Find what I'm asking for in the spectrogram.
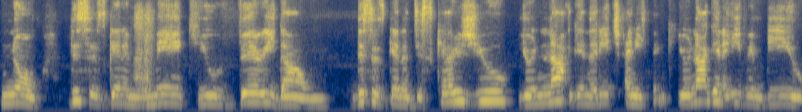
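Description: Music plays in the background as a woman speaks at a medium pitch and a moderate pace with ordinary pitch variation. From Dubai, UAE. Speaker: dietitian. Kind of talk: interview.

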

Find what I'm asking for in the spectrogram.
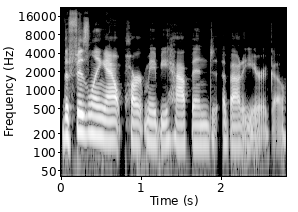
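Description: A woman with a very deep, low pitch talks at a fairly quick pace, the sound dry and close with no echo in a very clean recording against a silent background. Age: 20s. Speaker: dream analyst and artist. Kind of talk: casual interview conversation. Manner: hesitant, many fillers.

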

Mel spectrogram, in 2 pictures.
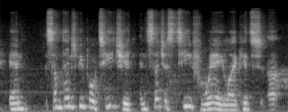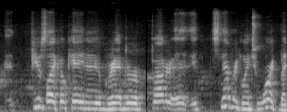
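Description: With a Portuguese accent, a man talks at a fairly quick pace in a high voice with ordinary pitch variation. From Brazil. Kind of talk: casual interview.

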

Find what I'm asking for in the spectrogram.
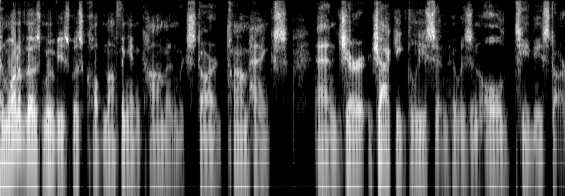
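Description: A man speaks in an unremarkable speaking voice at a fairly low pitch and moderate pace, with ordinary pitch variation. The sound is dry and close with no echo, and the background is quiet. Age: 60s. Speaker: tech columnist and author. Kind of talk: interview. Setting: remote call from home.

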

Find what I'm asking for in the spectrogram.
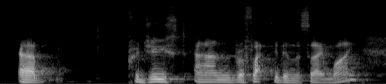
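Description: At a moderate pace, an ordinary speaking voice carries ordinary pitch variation. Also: man. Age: 50s. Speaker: search marketing consultant and company founder. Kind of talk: Q&A interview.

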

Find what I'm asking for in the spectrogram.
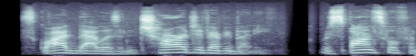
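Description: Against a quiet background, a woman with an American accent speaks in a plain, everyday voice at a fairly low pitch. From rural US. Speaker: podcast host, leadership coach. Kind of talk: monologue storytelling.

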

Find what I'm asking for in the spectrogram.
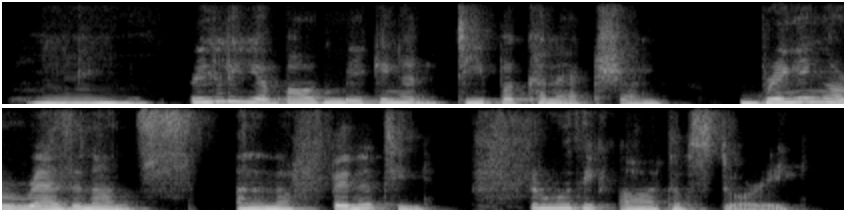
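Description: Her tone is dark and mellow and somewhat breathy, as this woman speaks at a fairly slow pace with a medium pitch and ordinary pitch variation. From Trinidad and Tobago. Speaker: marketing consultant. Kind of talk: interview conversation.

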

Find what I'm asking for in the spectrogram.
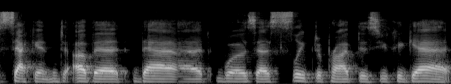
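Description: A woman's very deep, low voice with an American accent, flat and monotone, at a fairly slow pace against a quiet background. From New York. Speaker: hospitality event founder. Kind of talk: interview conversation.

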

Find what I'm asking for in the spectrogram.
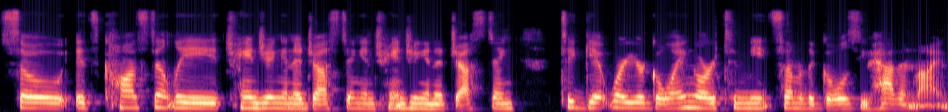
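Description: In a normal speaking voice with a Canadian accent, a woman talks at a moderate pace and fairly low pitch, her intonation fairly even against a quiet background. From Canada. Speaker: fashion designer and trick rider. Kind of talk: casual interview.

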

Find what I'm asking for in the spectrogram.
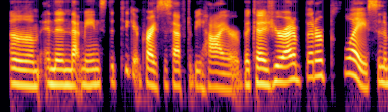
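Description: A woman with a Southern US accent speaks at a fairly quick pace in a fairly low pitch, her intonation lively, the recording very clean with a silent background and a dry, close sound with no echo. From Georgia, US South. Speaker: group practice owner and consultant. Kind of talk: casual interview chat.

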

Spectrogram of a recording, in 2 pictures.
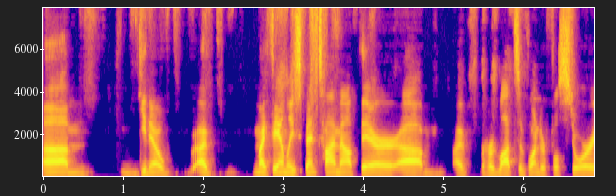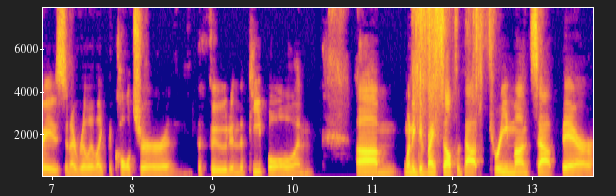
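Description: Against a quiet background, with a dry, close sound and no echo, a man with an American accent speaks at a fairly slow pace in a very deep, low pitch with monotone, flat intonation. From US East Coast (DC metro area, New Jersey). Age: 30s. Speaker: course student on career break. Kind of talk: interview. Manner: halting, many fillers.

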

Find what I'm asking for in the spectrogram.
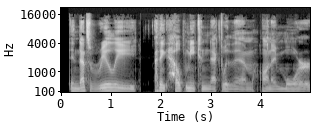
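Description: Big swings in loudness mark this man's unremarkable speaking voice, which sits fairly low in pitch with ordinary pitch variation. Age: 30s. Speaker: youth pastor. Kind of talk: casual chat.

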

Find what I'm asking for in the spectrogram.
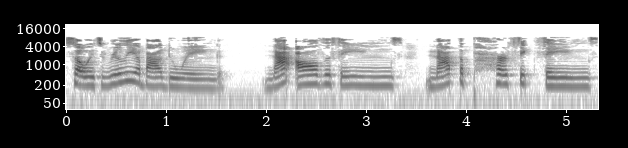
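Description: Her pitch sitting in the medium range with ordinary variation, a woman talks in a normal speaking voice. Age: 40s. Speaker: podcast host, stay-at-home mom. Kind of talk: casual solo monologue. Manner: conversational, laughing at times.

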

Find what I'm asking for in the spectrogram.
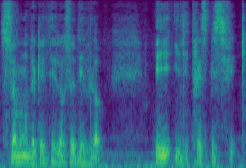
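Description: A somewhat breathy man at a fairly quick pace, with ordinary pitch variation. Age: 60s. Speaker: choice theory educator. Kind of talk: explanatory talk.

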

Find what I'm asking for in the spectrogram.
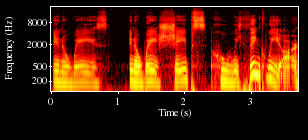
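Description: A woman's very slow, dark, mellow voice at fairly low pitch. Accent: Spanish. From Colombia. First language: Spanish. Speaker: podcast host. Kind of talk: solo monologue podcast.

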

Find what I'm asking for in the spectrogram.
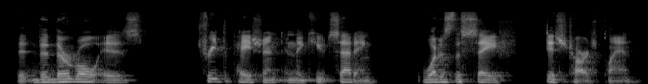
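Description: A man with medium pitch uses a normal speaking voice at a moderate pace, with ordinary pitch variation. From Texas. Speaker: resident physician and health tech founder. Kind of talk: interview.

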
